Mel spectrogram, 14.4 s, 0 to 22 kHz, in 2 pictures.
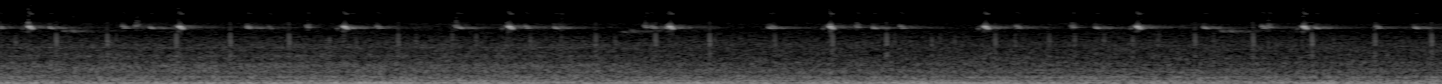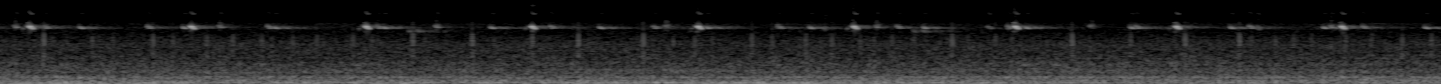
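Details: Several crickets calling together in nature, a dense band of high chirps with one louder chirp returning about every 0.8 seconds and softer overlapping chirps between, over low background noise.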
